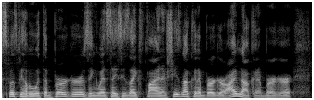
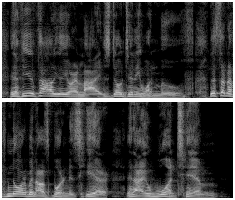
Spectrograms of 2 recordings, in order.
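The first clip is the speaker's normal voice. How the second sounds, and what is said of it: Put-on somewhat Russian accent. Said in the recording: “I'm doing a, you know, somewhat Russian accent”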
